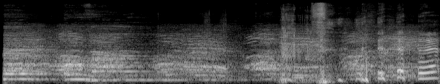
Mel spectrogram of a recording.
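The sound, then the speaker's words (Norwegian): A large concert crowd cheers and shouts in a loud, sustained roar of many voices, with sharper bursts of yelling and whistles rising near the end. “Og så blir det publikum.”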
